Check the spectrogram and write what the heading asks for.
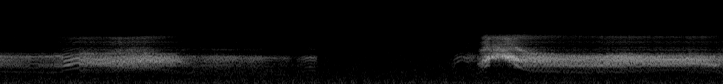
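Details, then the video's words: Female mountain lion in heat in Utah calling to attract a male during courtship, picked up by a camera on their travel path; two sustained, strained yowls with wavering harmonics, separated by a quiet gap of about two seconds. "The Unforgettable Sound of a Mountain Lion Caterwaul"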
